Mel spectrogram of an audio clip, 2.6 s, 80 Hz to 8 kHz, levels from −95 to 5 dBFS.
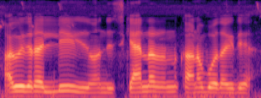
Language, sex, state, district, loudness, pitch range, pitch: Kannada, male, Karnataka, Koppal, -17 LUFS, 130-145 Hz, 135 Hz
